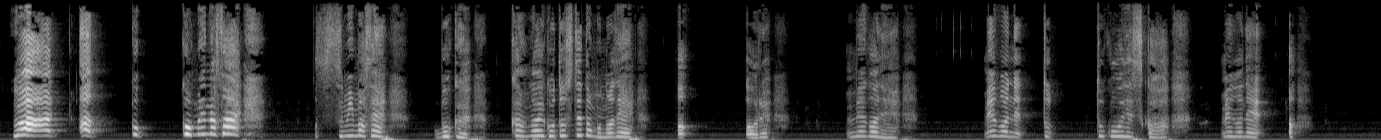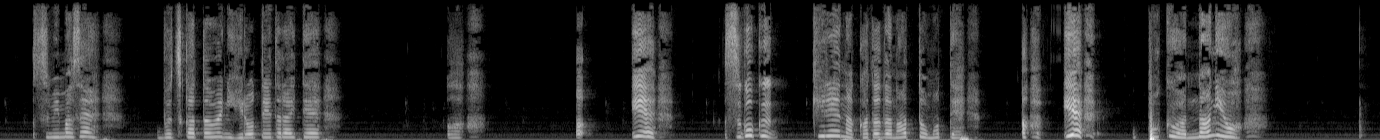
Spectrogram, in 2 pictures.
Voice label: boy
